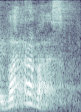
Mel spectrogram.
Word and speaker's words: Barrabás: Entonces, Barrabás, que nosotros pronunciamos de manera corrida, en realidad es Barrabá.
